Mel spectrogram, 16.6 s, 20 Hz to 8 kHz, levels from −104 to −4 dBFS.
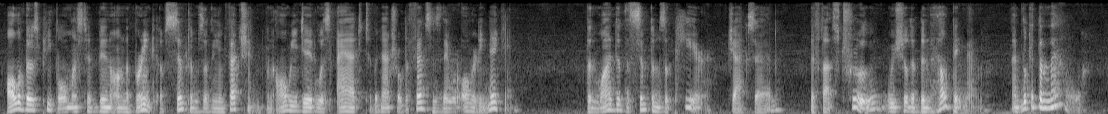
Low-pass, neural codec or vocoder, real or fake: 7.2 kHz; codec, 44.1 kHz, 3.4 kbps, Pupu-Codec; fake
